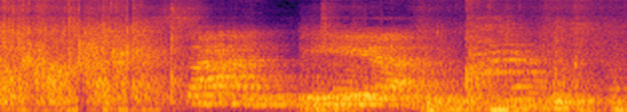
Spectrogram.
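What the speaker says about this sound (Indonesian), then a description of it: "Kita kasih tepuk santiang untuk Al-Ghazali ya." A classroom of children doing the tepuk santiang clapping chant for a classmate, with bursts of hand claps mixed with children's chanting voices, fairly close and loud.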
